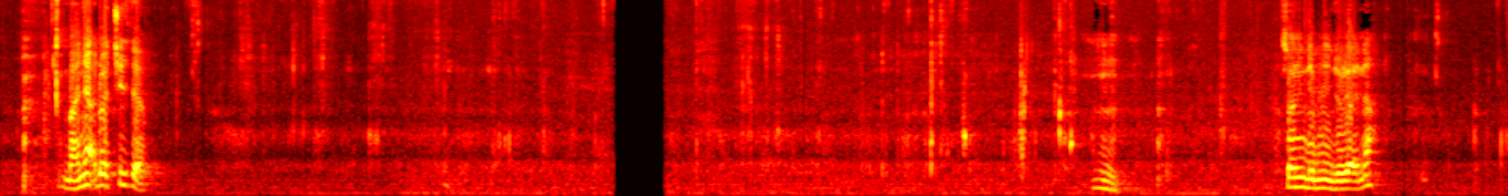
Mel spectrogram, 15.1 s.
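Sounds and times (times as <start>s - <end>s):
biting and chewing: 1.8s - 10.9s.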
